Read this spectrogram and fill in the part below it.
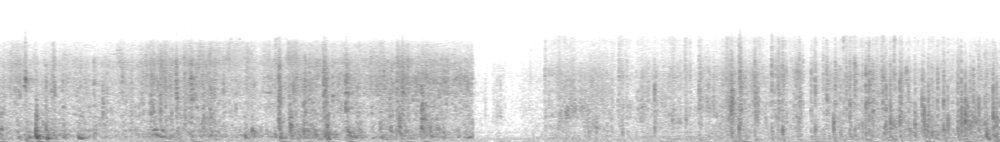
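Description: Horses' hooves clatter on hard ground.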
